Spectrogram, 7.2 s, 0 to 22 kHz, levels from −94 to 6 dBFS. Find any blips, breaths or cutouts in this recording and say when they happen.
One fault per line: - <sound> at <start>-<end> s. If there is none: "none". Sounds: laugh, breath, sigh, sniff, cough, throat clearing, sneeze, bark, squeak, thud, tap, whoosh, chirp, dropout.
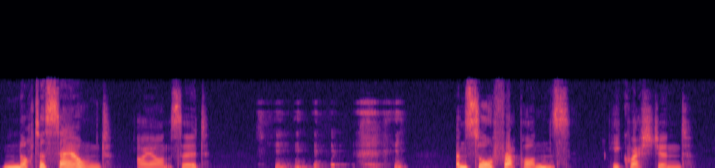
- laugh at 2.6-4.1 s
